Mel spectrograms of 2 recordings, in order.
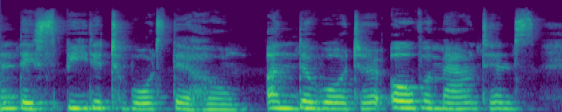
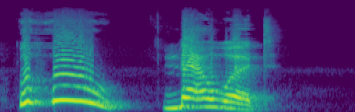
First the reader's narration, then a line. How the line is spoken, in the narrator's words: Everybody yelled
